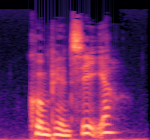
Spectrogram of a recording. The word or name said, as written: kompensere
